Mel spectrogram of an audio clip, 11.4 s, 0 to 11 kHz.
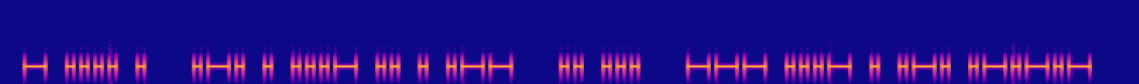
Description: Morse code, heard as a keyed tone, about 17 wpm, 700 Hz. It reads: THE REVIEW IS OVER.
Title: Sentences from Top 1000 Words - Review Part 6 - 17wpm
